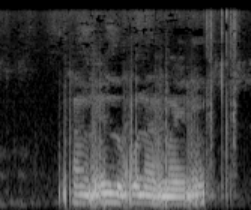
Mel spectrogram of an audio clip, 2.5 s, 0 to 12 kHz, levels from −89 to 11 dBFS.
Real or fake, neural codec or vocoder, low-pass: real; none; 9.9 kHz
